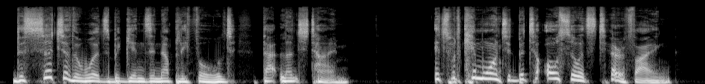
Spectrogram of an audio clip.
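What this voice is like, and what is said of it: Put-on British accent. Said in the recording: “suddenly everyone has a British accent.”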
